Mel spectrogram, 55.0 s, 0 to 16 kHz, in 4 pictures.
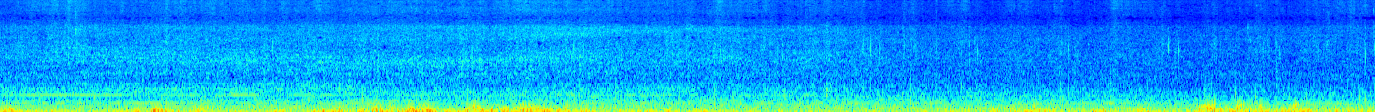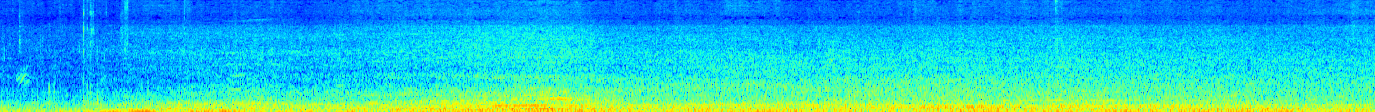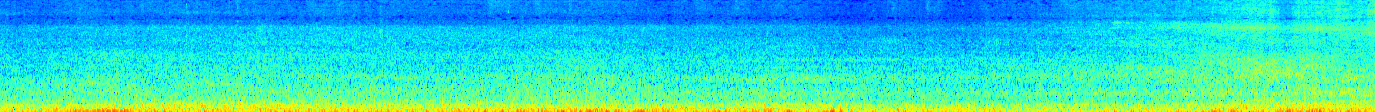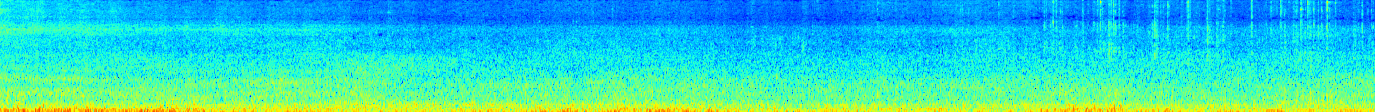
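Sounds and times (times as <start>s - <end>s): cars passing: 0.0s - 55.0s
vehicle engine pulling away: 14.6s - 55.0s.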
